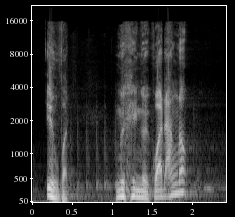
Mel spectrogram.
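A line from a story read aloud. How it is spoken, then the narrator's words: Angry through gritted teeth. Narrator (Vietnamese): Lô Tiểu Bắc nghiến răng giận dữ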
